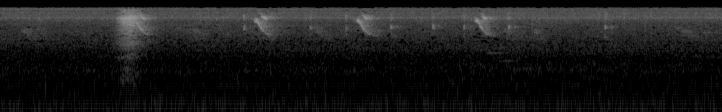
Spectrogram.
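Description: Three short, high chirps that fall in pitch, about one a second, from a small bird, over a low steady hum; a single brief scratchy sound comes about a second in.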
